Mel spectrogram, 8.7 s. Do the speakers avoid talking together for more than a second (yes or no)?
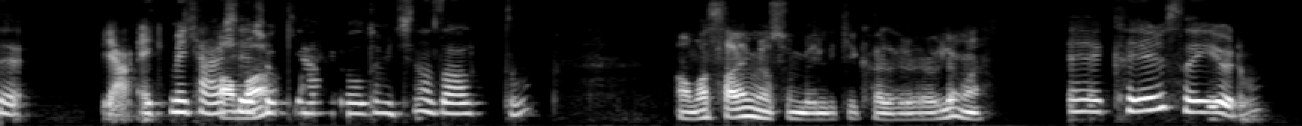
yes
